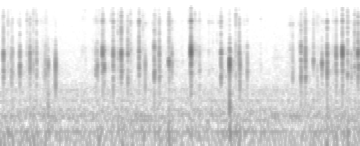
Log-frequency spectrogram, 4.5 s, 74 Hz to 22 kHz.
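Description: Fingertips type continuously on a Keychron Q1 aluminum mechanical keyboard with PBT plastic keycaps, producing about 25 crisp, bright keystroke clicks with little low end. Each click cuts off almost instantly, with a brief lull before the typing picks up again.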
